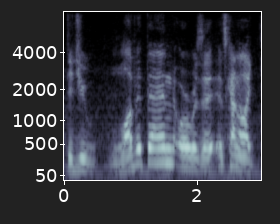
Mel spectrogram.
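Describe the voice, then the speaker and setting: A man's voice: a little high, sing-song, a little mellow. A man hosting a podcast interview aboard a small boat, speaking casually and often repeating words as he goes. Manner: friendly, halting, repeats words. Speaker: podcast host.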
